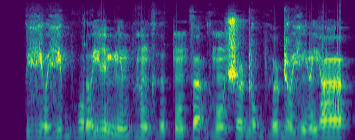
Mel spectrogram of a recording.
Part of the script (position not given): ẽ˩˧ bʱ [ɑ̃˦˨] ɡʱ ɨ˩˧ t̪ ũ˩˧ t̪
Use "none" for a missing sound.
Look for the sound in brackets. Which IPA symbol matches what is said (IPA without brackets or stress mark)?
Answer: ə̃˦˨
